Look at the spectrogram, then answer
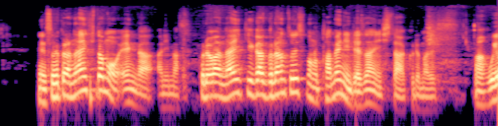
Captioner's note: speaking japanese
